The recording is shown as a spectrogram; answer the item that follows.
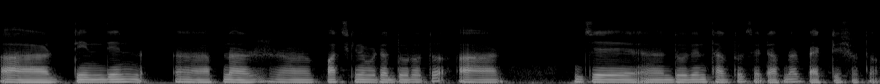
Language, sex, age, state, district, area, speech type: Bengali, male, 18-30, West Bengal, Murshidabad, urban, spontaneous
